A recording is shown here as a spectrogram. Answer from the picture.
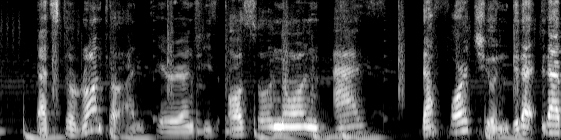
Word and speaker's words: Dafortune: And she's also known as Dafortune. Did I pronounce the name correctly there?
